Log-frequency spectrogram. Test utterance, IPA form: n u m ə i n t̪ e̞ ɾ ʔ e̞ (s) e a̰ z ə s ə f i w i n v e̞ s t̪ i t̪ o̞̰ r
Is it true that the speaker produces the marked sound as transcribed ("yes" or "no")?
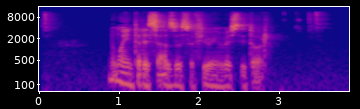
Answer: yes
